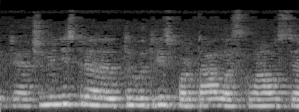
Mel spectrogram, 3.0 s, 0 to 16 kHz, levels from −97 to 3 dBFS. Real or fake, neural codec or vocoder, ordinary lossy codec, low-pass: real; none; MP3, 48 kbps; 14.4 kHz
